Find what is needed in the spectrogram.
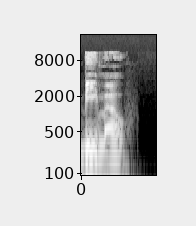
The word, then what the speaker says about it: BMO: It's pronounced BMO.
